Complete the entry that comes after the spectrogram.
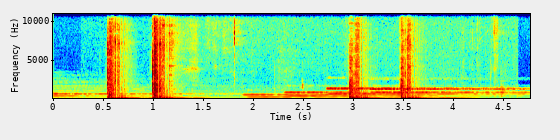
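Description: Heavy metallic banging on the far side of a door: two pairs of loud, booming thuds, each pair struck in quick succession about a second apart, with a low hum lingering between them and no voices.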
